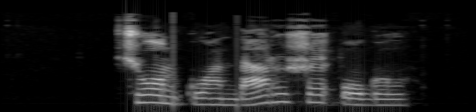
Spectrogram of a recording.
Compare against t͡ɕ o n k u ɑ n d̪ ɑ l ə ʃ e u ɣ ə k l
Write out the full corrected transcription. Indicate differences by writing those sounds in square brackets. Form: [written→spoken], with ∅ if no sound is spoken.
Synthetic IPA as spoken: t͡ɕ o n k u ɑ n d̪ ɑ [l→ɾ] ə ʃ e [u→o] ɣ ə [k→∅] l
